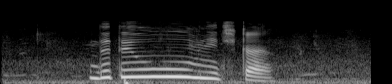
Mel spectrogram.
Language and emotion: Russian, positive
